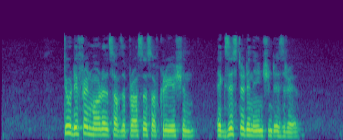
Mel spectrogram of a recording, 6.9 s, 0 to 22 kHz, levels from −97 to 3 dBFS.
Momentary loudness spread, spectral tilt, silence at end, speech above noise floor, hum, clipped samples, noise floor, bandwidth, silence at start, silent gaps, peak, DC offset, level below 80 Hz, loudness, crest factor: 8 LU; -7 dB/octave; 0.9 s; 43 dB; none; under 0.1%; -59 dBFS; 8 kHz; 1.3 s; none; -2 dBFS; under 0.1%; -56 dBFS; -17 LUFS; 16 dB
